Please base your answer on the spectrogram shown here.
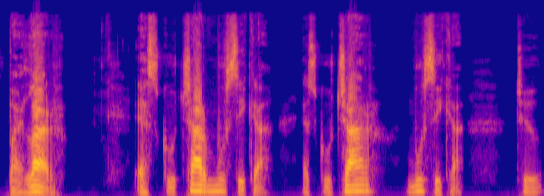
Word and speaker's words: bailar: to dance by laugh they pronounce it with a stress at the end of the word where the AR is bailar escuchar música escuchar música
